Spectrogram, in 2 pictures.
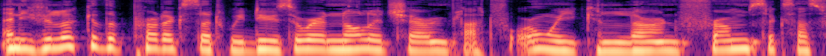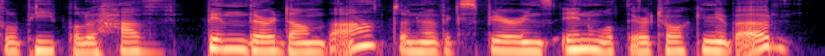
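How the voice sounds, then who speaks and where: A woman with a Swedish accent, very fast and with hardly any pauses, in a fairly low pitch and a dark, mellow tone, fairly even intonation and very even loudness, dry and close with no echo. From southern Sweden. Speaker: startup founder. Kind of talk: interview. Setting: studio.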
